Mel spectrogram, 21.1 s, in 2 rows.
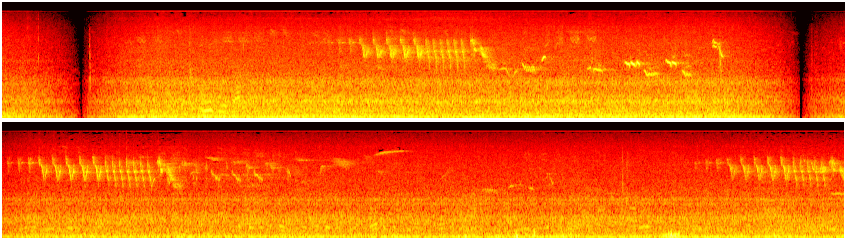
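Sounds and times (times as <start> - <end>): steady low rumble: 0.0 - 11.0
songbird trilling and chirping: 1.7 - 9.1, 10.5 - 15.6, 19.2 - 21.0.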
